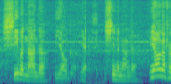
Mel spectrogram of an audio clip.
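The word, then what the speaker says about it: Sivananda: a student of yoga yoga yes and it's pronounced shivananda shivananda yoga yes shivananda yoga for me represents you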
